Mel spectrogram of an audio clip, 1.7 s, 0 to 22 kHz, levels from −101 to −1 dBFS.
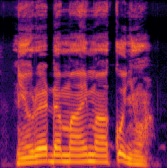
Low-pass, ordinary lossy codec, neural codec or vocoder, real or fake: none; none; none; real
